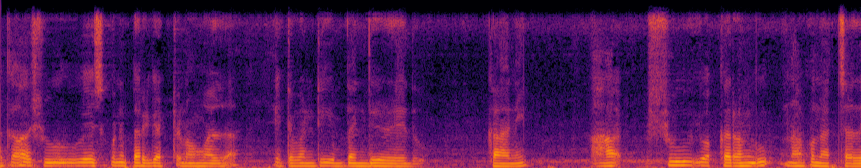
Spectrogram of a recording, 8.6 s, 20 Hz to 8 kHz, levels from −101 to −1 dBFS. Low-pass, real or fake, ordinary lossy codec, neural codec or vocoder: 7.2 kHz; fake; Opus, 64 kbps; codec, 16 kHz in and 24 kHz out, 1.1 kbps, FireRedTTS-2 codec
